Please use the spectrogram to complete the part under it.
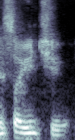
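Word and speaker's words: Söyüncü: Chalar is his first name. That's how you pronounce it. And then Soyuncu is his last name.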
